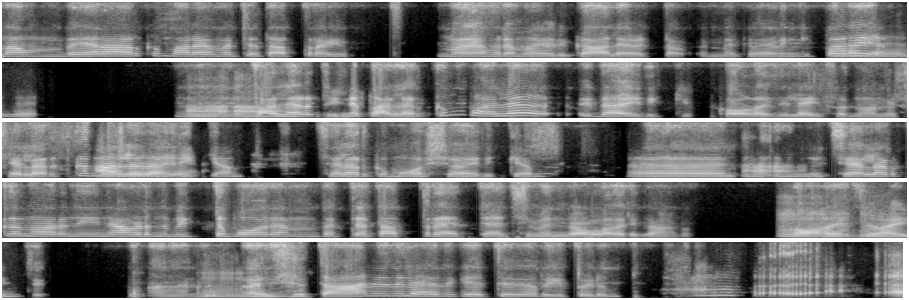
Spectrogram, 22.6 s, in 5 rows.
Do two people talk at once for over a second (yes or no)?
no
